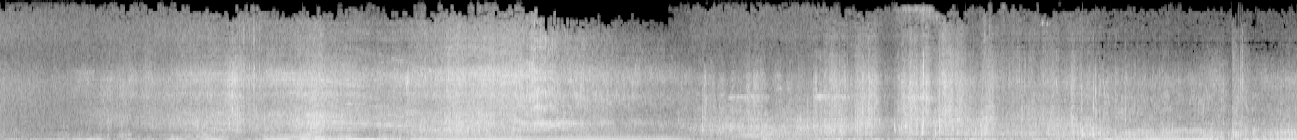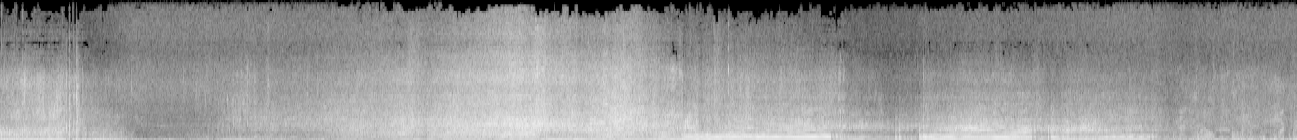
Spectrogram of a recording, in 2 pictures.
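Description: Rally car engines revving hard, the pitch climbing and dropping again with each gear change as the cars accelerate and brake past, in several passes cut together. A run of sharp cracks comes about ten seconds in.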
